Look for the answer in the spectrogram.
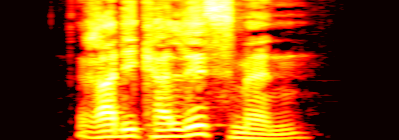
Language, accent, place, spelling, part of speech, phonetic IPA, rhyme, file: German, Germany, Berlin, Radikalismen, noun, [ʁadikaˈlɪsmən], -ɪsmən, De-Radikalismen.ogg
- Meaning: plural of Radikalismus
